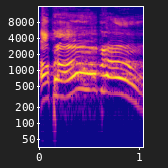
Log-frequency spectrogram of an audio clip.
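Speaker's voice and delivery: very loud, very high, booming calling out. Reading a bible passage, showing how the angel called out, shouting out. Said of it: "Se é brado é diferente".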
